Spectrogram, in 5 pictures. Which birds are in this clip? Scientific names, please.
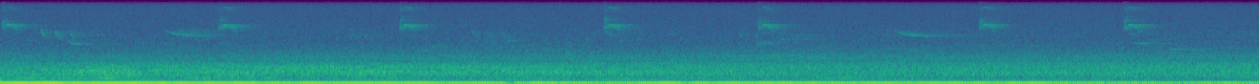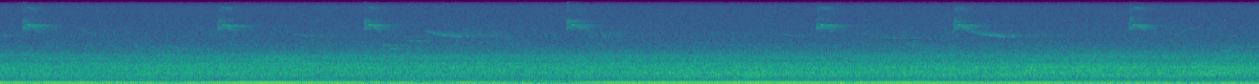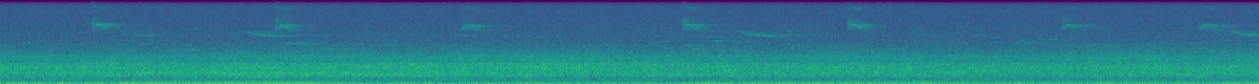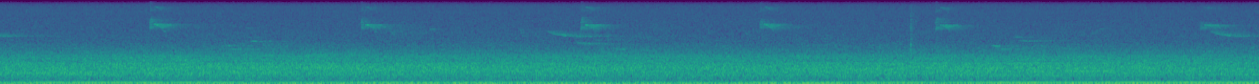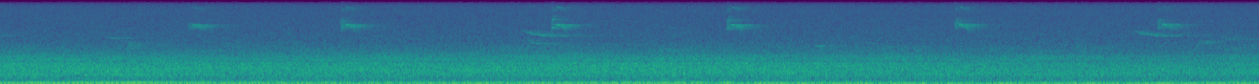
Spinus tristis, Tyrannus tyrannus, Agelaius phoeniceus, Hylocichla mustelina, Melospiza melodia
